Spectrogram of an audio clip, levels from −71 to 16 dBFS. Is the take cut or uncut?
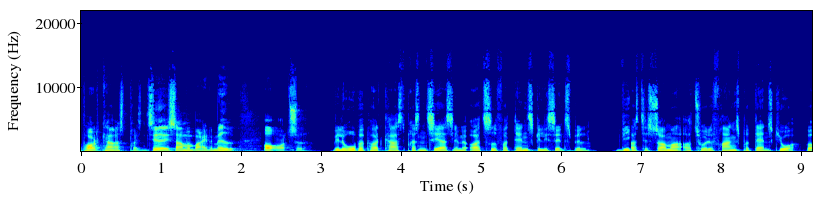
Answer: cut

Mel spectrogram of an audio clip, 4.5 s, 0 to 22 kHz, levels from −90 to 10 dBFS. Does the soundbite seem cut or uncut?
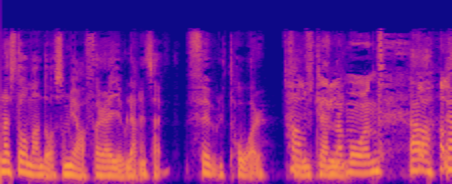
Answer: cut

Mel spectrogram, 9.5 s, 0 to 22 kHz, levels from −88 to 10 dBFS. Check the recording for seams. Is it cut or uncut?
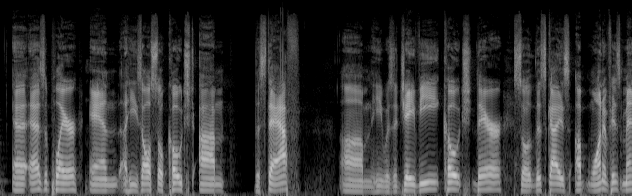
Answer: cut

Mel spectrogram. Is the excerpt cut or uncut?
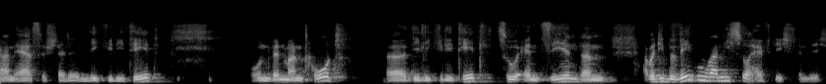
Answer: uncut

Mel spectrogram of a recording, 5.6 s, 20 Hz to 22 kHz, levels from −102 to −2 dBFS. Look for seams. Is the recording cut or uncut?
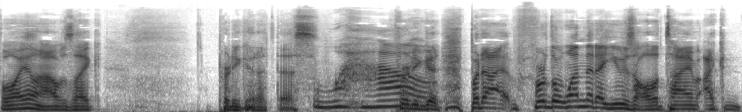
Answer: uncut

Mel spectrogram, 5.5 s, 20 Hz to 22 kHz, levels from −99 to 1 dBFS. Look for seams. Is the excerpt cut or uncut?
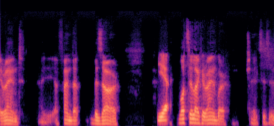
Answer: cut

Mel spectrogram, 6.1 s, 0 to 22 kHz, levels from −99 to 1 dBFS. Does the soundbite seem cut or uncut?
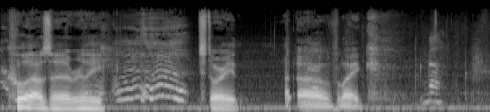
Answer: cut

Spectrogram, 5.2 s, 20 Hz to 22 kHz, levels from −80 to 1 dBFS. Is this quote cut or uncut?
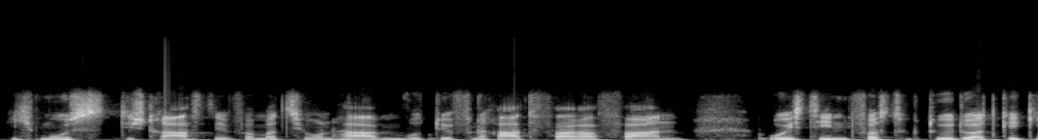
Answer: uncut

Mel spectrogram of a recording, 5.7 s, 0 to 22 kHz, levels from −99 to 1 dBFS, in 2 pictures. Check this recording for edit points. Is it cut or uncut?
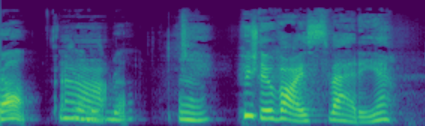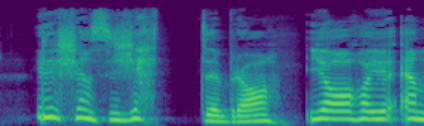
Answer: cut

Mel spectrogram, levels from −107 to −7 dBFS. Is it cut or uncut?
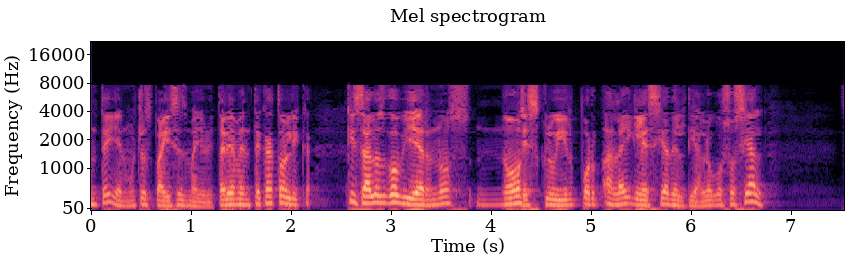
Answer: cut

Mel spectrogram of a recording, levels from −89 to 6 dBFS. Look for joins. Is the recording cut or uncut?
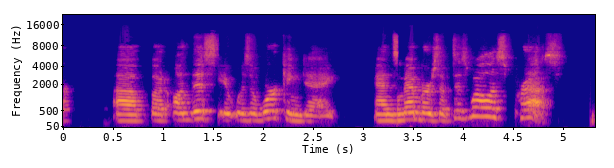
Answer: cut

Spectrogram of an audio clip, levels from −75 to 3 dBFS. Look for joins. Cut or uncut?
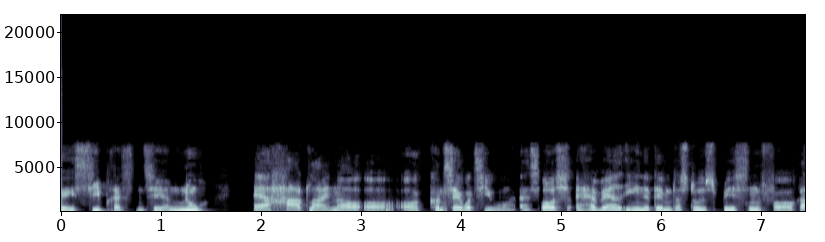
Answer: cut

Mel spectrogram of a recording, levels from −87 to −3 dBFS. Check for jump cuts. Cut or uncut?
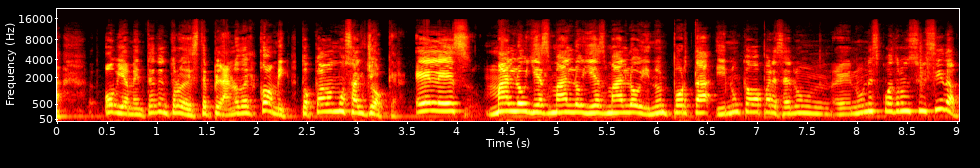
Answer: cut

